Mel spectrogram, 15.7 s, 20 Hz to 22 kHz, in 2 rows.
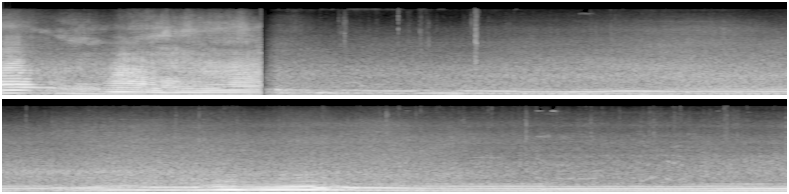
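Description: A passing car's engine revs hard for the first couple of seconds, its pitch rising and falling. It cuts off abruptly, and a Lamborghini Aventador's V12 takes over, running low and steady as it rolls slowly forward. The V12 gives a short rev about ten seconds in.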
